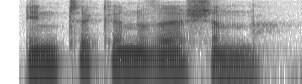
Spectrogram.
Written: interconversion

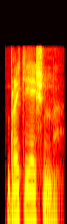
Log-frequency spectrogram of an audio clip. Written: brachiation

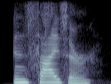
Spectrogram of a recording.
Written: incisor

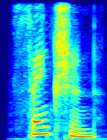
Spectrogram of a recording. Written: sanction

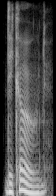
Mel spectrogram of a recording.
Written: decode

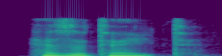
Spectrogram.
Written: hesitate

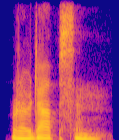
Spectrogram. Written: rhodopsin

